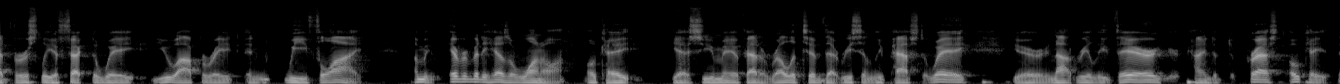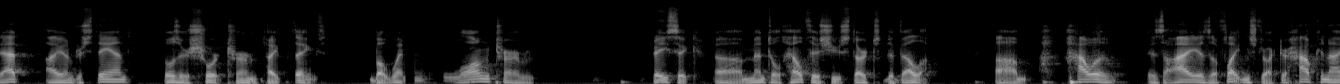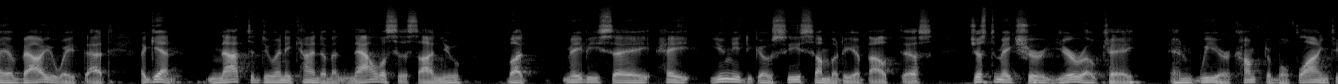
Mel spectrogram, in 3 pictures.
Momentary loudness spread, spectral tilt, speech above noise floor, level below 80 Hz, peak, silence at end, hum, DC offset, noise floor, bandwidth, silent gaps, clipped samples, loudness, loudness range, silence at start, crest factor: 9 LU; -5.5 dB/octave; 39 dB; -42 dBFS; -10 dBFS; 0.05 s; none; under 0.1%; -68 dBFS; 15.5 kHz; none; under 0.1%; -30 LUFS; 3 LU; 0 s; 20 dB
